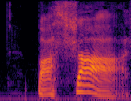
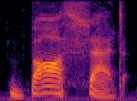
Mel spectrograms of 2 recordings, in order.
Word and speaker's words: Barsad: "Bassard," said Defarge, making it French by pronunciation. But he had been so careful to get it accurately that he then spelt it with perfect correctness. "Barsad," repeated Madame.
